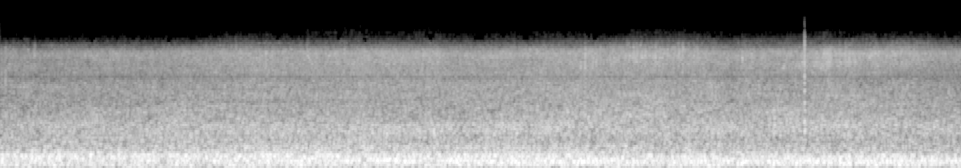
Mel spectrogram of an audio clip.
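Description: Steady outdoor background noise: an even low rumble with hiss above it, with no distinct calls or knocks.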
